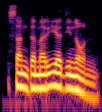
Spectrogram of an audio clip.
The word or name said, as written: Santa Maria di Non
